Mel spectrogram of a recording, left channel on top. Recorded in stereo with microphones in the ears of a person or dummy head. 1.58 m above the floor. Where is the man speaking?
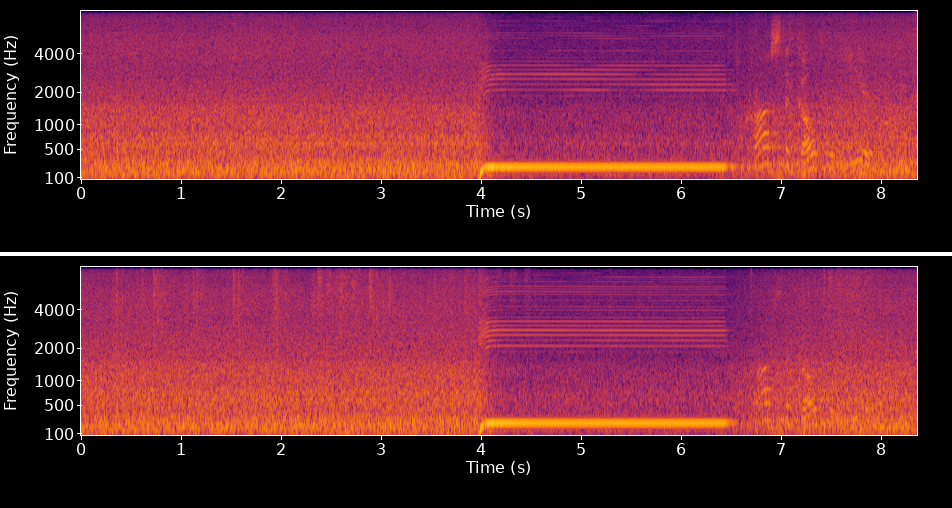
35° left (ahead or behind), 0.6 m.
